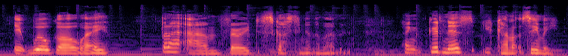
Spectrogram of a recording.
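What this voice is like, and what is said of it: Hoarse, congested voice. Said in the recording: “I do apologise for the terrible voice, but I have a cold.”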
